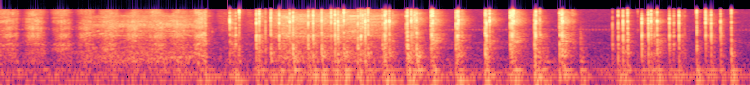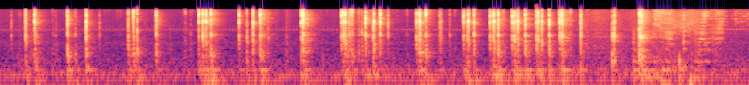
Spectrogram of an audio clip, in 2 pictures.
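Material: Wood.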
